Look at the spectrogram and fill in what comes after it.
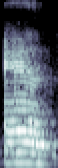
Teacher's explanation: it's a very nasally sound because basically like you're cutting off the sound from coming out your mouth and it's coming out of your nasal pharynx.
